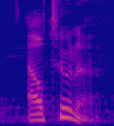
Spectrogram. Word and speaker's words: Altoona: about Altoona Iowa and if you need to have it broken down kind of phonetically Altoona yeah there you go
